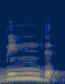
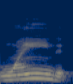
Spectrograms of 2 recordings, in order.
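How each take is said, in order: First: The vowel is a short 'i' sound. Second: The vowel is a long 'eye' sound. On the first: "இதே ஐஎன்டி இண்டும் இருக்குது" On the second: "ஐஎன்டினாலே ஐந்து"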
